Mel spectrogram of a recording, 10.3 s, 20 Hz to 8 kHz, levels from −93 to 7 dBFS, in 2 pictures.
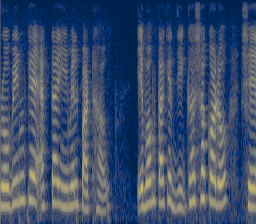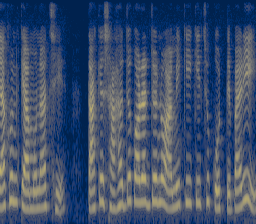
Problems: background sounds at intervals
